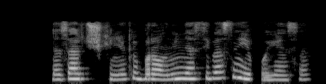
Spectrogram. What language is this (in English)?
Uzbek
